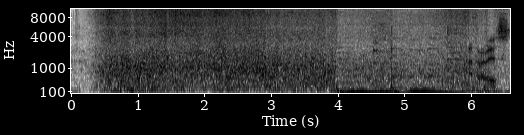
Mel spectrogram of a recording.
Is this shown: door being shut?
no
